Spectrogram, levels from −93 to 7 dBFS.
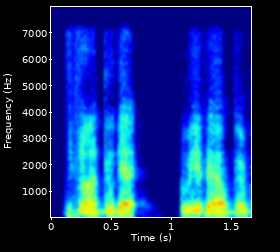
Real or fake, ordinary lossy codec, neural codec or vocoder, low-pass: fake; none; codec, 16 kHz, 1 kbps, FreqCodec, smaller model; 7.2 kHz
